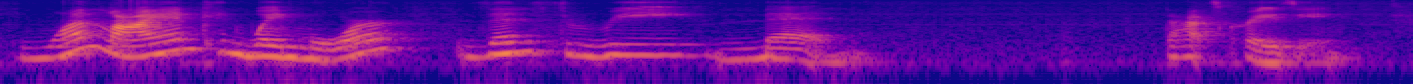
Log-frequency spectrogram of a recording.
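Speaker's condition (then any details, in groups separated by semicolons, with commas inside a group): No condition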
